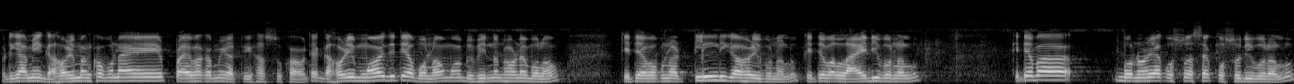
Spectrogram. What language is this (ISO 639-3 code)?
asm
